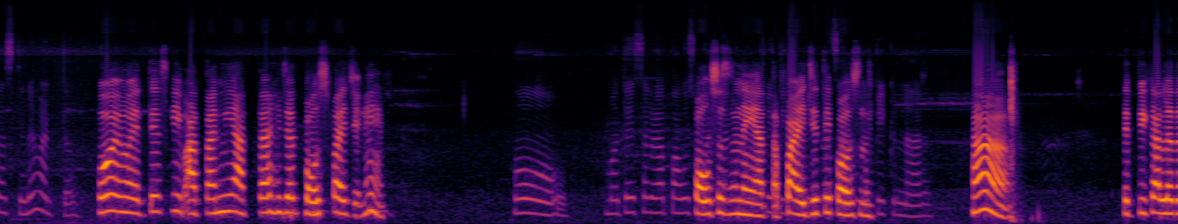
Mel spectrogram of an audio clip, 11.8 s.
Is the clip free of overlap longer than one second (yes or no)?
no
